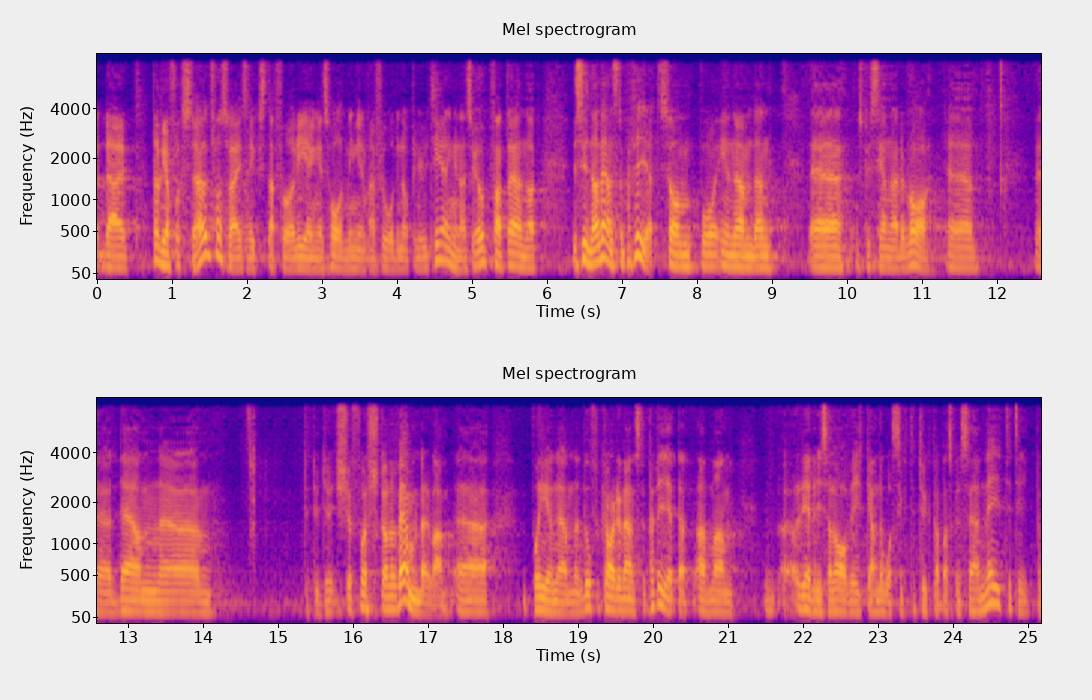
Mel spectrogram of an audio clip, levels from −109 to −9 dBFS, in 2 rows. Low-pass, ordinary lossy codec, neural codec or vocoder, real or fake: 7.2 kHz; none; codec, 16 kHz, 1.1 kbps, Voila-Tokenizer; fake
